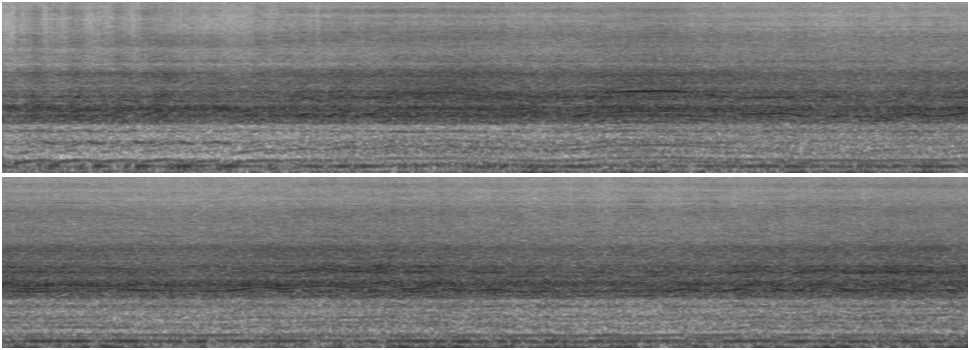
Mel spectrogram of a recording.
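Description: Snowmobile engine running steadily under way as the sled travels along a snowy trail, its pitch wavering slightly up and down.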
